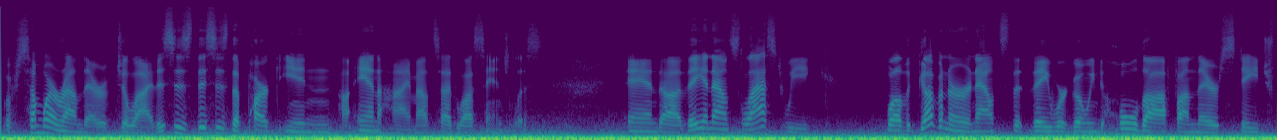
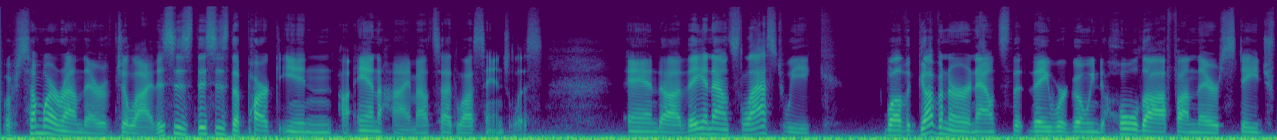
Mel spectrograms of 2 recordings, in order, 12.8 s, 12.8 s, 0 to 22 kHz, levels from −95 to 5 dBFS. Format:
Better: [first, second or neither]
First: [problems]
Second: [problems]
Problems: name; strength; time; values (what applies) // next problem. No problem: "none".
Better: second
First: low rumble; loud; throughout; 1 dB below the speech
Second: low rumble; faint; throughout; 20 dB below the speech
